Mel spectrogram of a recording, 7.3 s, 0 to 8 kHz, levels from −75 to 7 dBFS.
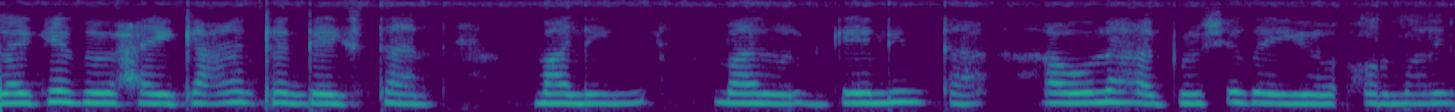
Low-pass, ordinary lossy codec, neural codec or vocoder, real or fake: none; none; codec, 16 kHz, 2 kbps, FunCodec, trained on Chinese and English, 25 frames a second; fake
